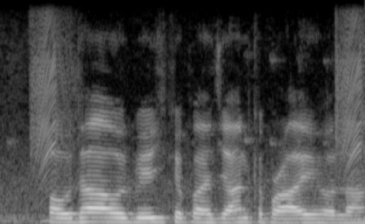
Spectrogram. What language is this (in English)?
Bhojpuri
